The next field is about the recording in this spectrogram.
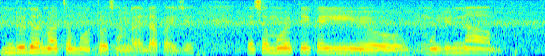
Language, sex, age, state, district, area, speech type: Marathi, female, 30-45, Maharashtra, Nanded, urban, spontaneous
